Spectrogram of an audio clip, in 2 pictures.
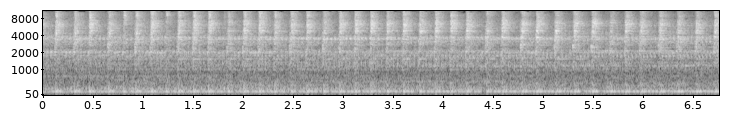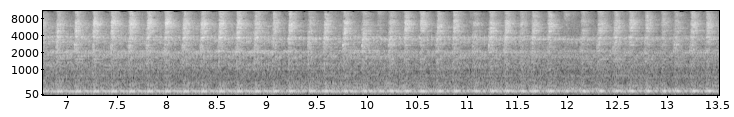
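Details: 1983 Vespa PX125E, first start after six-month full restoration: overhauled engine, new crankshaft, new 177cc cylinder kit, new bearings and clutch discs; crisp rapid even two-stroke popping at steady idle, no misfires or rattles; normal running.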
